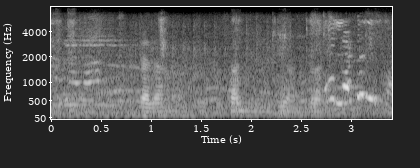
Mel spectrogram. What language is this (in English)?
Telugu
